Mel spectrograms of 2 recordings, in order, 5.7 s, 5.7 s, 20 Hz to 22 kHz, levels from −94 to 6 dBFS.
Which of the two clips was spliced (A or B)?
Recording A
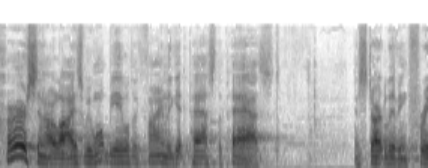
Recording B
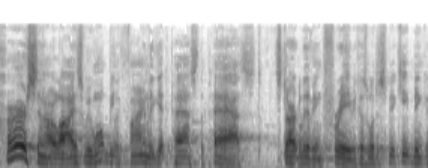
B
